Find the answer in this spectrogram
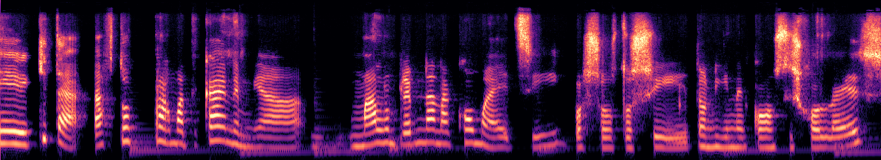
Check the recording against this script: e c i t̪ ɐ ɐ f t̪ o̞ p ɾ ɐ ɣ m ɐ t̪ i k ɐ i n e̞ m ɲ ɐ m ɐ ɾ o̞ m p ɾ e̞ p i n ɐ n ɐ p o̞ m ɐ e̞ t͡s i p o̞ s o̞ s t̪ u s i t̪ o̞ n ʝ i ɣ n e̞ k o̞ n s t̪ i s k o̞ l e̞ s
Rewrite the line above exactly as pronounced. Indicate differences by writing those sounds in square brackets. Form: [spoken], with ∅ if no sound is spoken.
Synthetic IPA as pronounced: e c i t̪ ɐ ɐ f t̪ o̞ p ɾ ɐ ɣ m ɐ t̪ i k ɐ i n e̞ m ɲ ɐ m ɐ [l] o̞ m p ɾ e̞ p i n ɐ n ɐ [k] o̞ m ɐ e̞ t͡s i p o̞ s o̞ s t̪ [o] s i t̪ o̞ n ʝ i [∅] n e̞ k o̞ n s t̪ i s [x] o̞ l e̞ s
